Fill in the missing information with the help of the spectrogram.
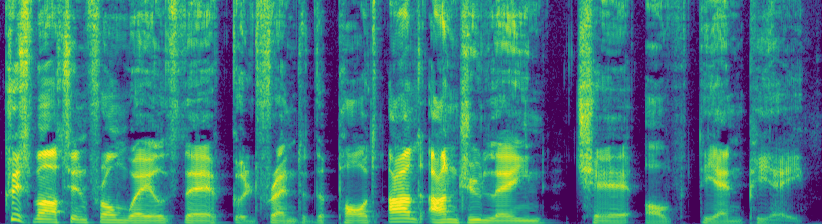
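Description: A man's voice: fairly low pitch, a little slow, pushed and bright. A man hosting a festive podcast in an informal, jovial manner. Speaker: podcast host.

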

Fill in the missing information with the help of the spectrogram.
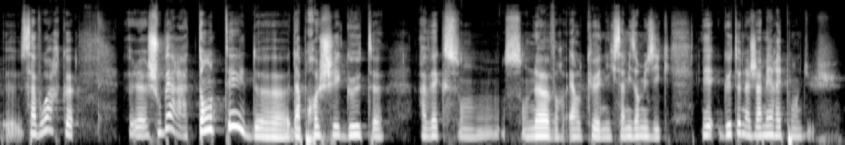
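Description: A woman giving a spoken music lesson, explaining patiently with frequent hesitations and restarts. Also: medium pitch. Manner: reads the ballad aloud with expressive voices. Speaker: music teacher. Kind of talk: spoken lecture.

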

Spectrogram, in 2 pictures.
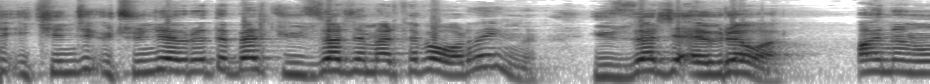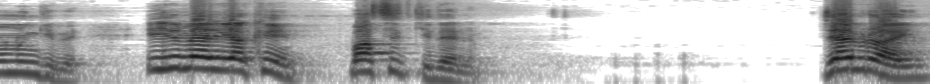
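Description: High-voiced man teaching a faith lesson. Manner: quizzes listeners with rhetorical questions. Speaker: religious teacher. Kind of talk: religious study lesson.

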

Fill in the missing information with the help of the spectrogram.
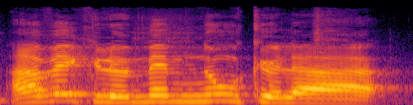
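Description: High-voiced playful man hosting a quiz. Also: fairly bright tone. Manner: playful, reads clues slowly and teases. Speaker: quiz host. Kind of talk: casual quiz show banter.

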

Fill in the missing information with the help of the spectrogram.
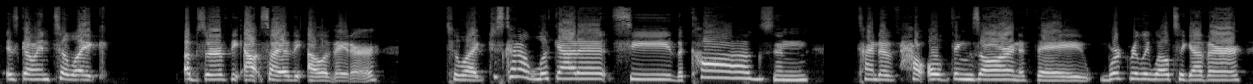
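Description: A woman's voice: a little high, unhurried, a bit bright, no echo, rough recording. A woman playing a tabletop role-playing game, casual and giggly. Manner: giggly, playful. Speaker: player.

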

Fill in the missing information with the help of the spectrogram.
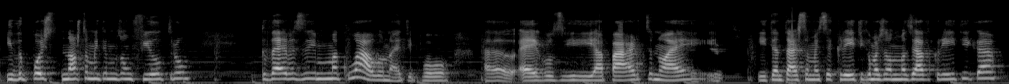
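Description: A woman's voice: fairly high pitch, fairly even intonation, moderate pace, soft background music. A woman with a European Portuguese accent, a comedian talking candidly as a guest, rambling through many fillers and restarts. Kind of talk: candid podcast conversation.

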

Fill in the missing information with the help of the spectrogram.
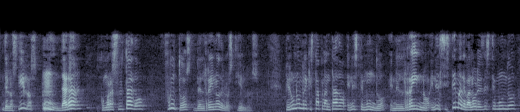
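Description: A man preaching a sermon, asking rhetorical questions and swinging between loud emphasis and soft, low phrases. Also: slightly rough. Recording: dull lo-fi recording.

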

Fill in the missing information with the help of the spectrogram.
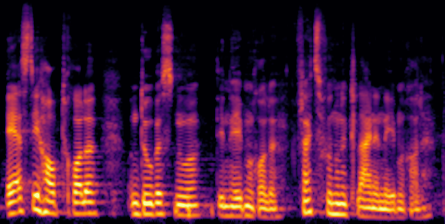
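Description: At a quick pace and in a mid-range voice, a young pastor preaches casually and with energy. Lots of "hey," other interjections, and restarts keep his sermon lively and colloquial.

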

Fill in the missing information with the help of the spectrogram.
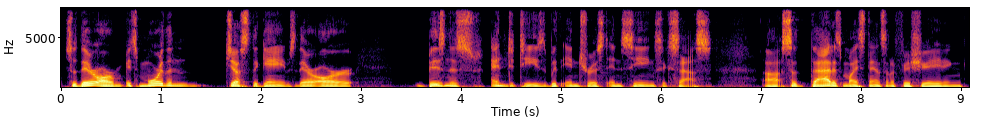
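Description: Dude talking sports on a podcast, earnest, keeps restarting, dark voice. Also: male voice, mid-range voice, moderate pace, dry recording. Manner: earnest, opinionated, many restarts. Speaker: podcast co-host. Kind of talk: casual sports chat.

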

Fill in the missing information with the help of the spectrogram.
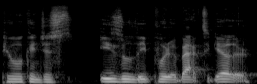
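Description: Young dude, gravelly voice, casual swearing storyteller. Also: male voice, mid-range voice, flat delivery, fairly quick, a little mellow. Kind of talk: casual chat.

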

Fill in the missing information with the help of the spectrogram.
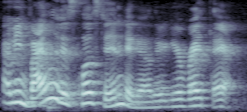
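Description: A young woman co-hosting a casual chat, animated and swearing freely with frequent laughs. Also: mid-range voice, fast talker, roomy sound. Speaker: co-host.

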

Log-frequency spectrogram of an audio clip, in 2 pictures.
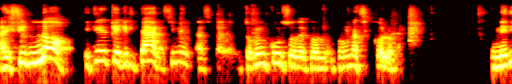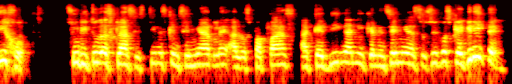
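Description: A man giving a religious class, preaching in an animated way and acting out the quotes in his stories. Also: high voice, normal speed. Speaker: religious teacher.

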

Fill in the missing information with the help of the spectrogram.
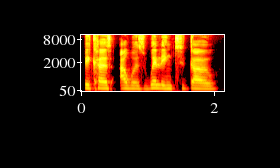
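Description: A woman's voice: lowish voice, steady tone, normal speed, sharp tone. A young woman from East London with a London roadman, multicultural East London accent, chatting casually and slangily as an interview guest. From East London, England. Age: young adult. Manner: slangy, frequent 'like' and 'innit'. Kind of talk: casual chat.

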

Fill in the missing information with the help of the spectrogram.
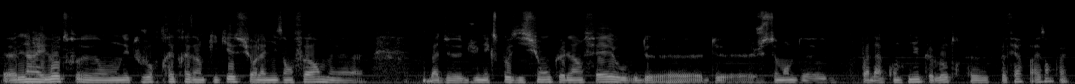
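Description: A man's voice: lowish voice, little pitch movement, moderate pace, vocal fry, a little mellow. A man talking casually as a guest about his career, hesitant with many fillers and restarts. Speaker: guest, animation director. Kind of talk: casual conversational interview.

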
